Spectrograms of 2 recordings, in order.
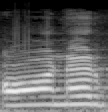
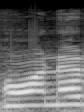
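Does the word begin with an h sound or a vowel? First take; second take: vowel; h sound. First: The word begins directly with a vowel. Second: The word begins with an h sound. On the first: The speaker calls it right. "ऑनर पढ़ते हैं" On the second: The speaker calls it wrong. "हम इसे हॉनर नहीं पढ़ते"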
